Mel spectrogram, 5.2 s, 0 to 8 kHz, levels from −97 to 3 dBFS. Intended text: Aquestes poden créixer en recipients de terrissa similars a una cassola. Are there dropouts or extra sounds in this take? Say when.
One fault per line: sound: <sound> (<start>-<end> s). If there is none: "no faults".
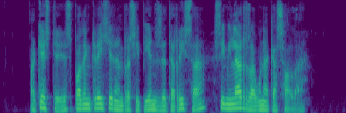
no faults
